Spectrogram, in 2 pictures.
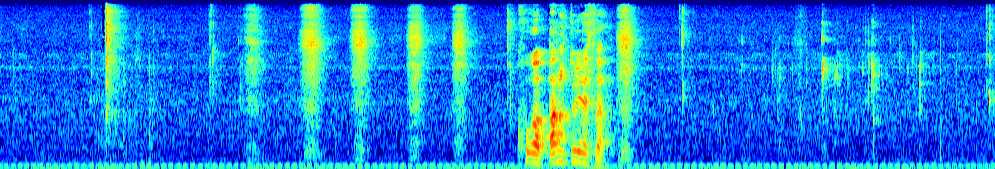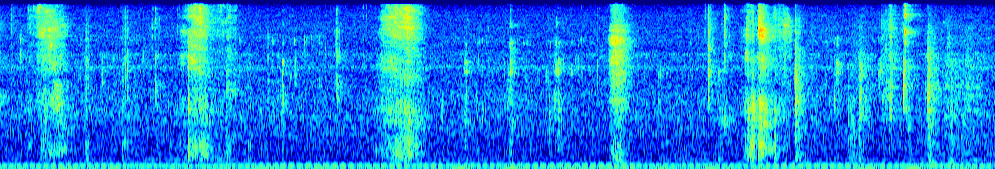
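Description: A young man chews and slurps food noisily close to a microphone.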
